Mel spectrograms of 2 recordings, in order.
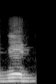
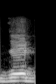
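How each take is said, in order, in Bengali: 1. অক্ষরটি 'zed' হিসেবে উচ্চারিত হয়। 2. অক্ষরটি 'zed' হিসেবে উচ্চারিত হয়।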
